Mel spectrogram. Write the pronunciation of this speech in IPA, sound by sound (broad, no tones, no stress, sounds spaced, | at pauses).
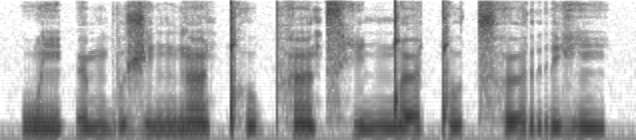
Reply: w ĩ ʔ ø m b u ʒ i ŋ ɡ œ̃ ǃʰ u pʰ œ̃ t͡sʰ i ŋ͡ǃ œ ǃ u t͡sʰ ɵ r i ɣ ĩ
